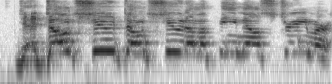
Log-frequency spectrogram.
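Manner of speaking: shrill, very high screaming. Retelling being gunned down in DayZ over voice comm, retelling her own screaming. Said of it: "I'd start screaming across voice comm".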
